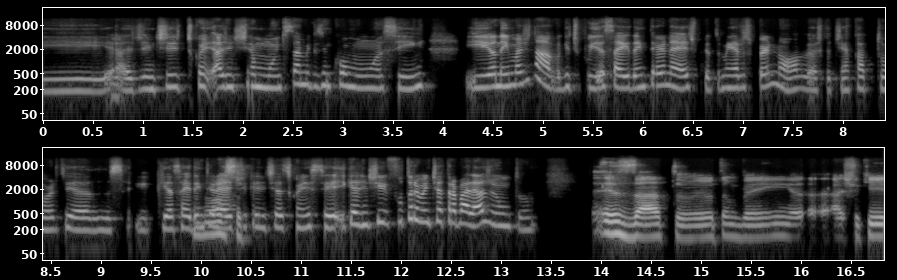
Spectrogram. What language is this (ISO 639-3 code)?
por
